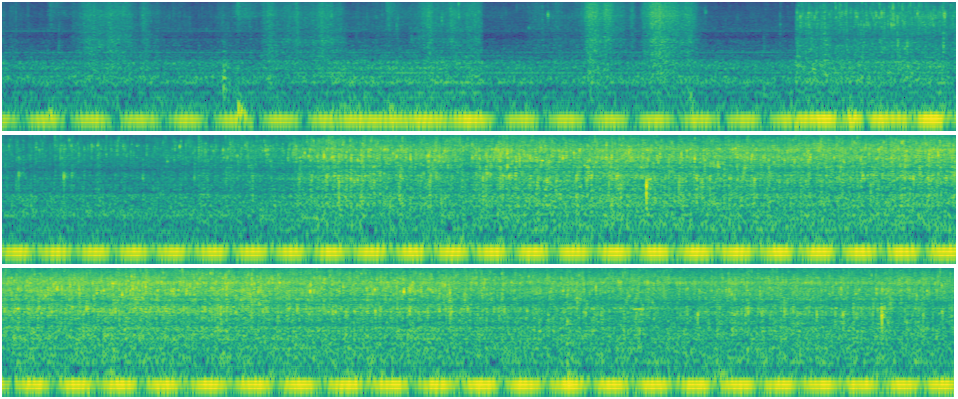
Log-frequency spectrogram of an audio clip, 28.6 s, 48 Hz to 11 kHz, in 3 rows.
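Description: Starch-coated eggplant pieces frying in hot oil in a frying pan: a steady sizzle that grows louder about 8 seconds in and again about 12 seconds in as more pieces go in. Before that, the sizzle is faint under the rustling of a plastic bag. A steady low hum runs underneath.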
